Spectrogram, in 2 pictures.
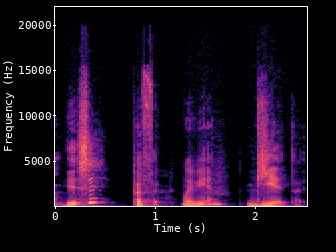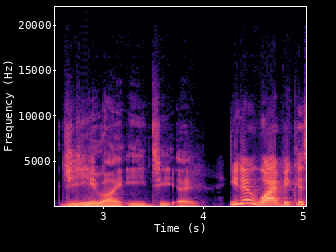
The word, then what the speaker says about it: guieta: So I assume that it was like more of a hueta. Okay. Yeah. It's like guitarra. Guitarra. G-U-I. Yeah. Guieta.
